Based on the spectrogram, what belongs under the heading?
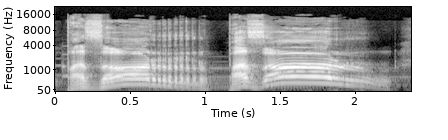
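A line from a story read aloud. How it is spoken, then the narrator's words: Crowd yelling. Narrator (Russian): большинство зрителей орало ему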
